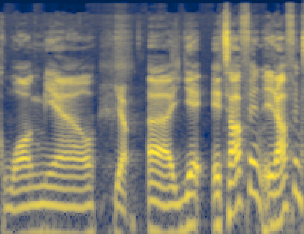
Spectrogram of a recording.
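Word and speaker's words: Wang Miao: Wenxie, and then also in the audiobook it's pronounced Wong. I'm not sure. Wong Miao. Wong Miao. Okay. Yeah. So I'm going to trust the audiobook pronunciations, even though they're a little bit, they don't quite correspond to the spelling, but I think the romanization of Chinese is just wonky.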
